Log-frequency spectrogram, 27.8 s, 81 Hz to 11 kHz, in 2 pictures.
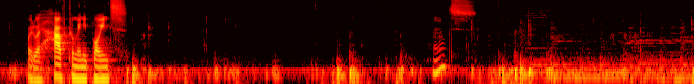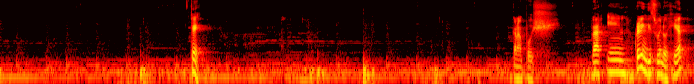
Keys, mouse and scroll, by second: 2.1 click, 2.5 ctrl+x, 3.8 z, 6.3 Left, 6.6 ctrl+x, 8.0 z, 9.5 2, 9.9 alt+Left, 10.2 ctrl+x, 10.5 1, 13.1 2, 13.5 1, 13.8 a, 15.5 m, 16.2 alt+a, 17.0 ctrl+r, 17.4 z, 21.0 ctrl+b, 23.4 alt+e, 25.5 Tab.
